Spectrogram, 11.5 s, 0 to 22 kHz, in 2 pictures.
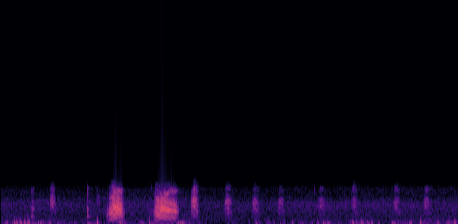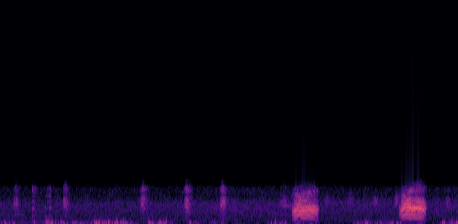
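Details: Hooded crow calling at 06:40 on 28 August 2013, with seals nearby: four loud, harsh, grating caws, a pair near the start and a pair near the end, over soft low murmuring and faint scattered short notes.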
